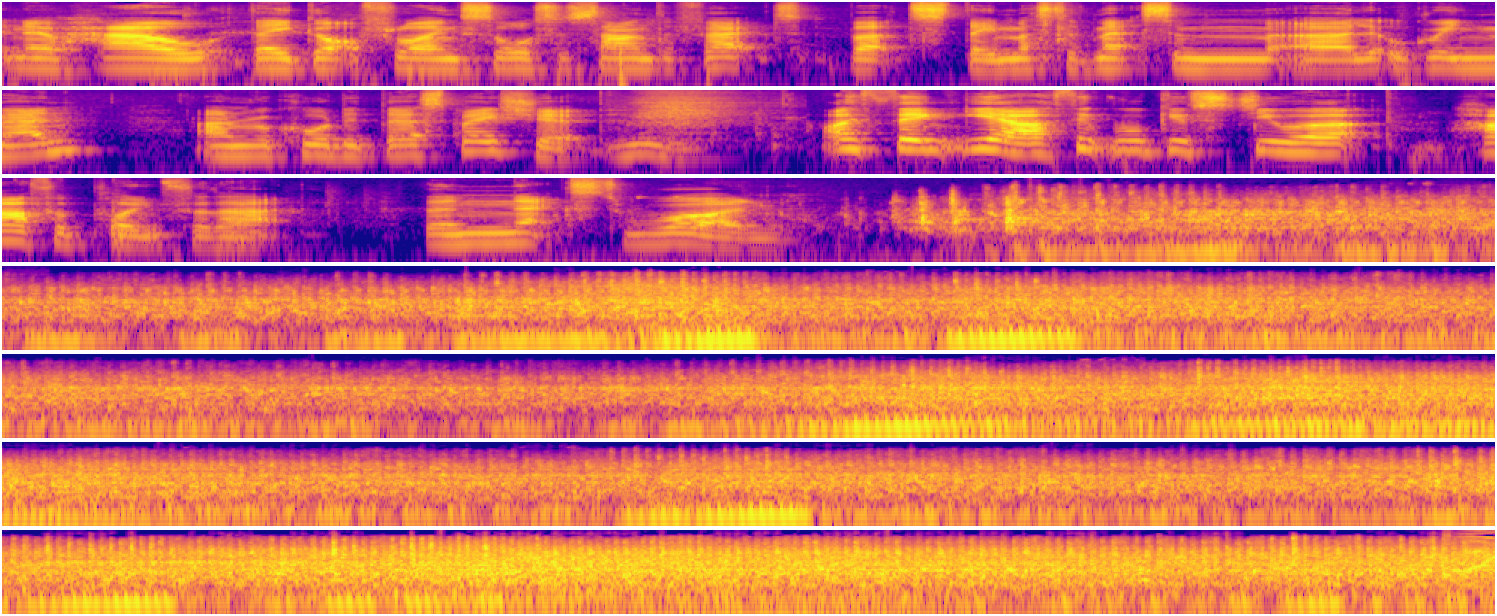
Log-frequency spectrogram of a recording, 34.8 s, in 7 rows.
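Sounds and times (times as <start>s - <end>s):
speech: 0.0s - 12.7s
old car engine running: 12.6s - 34.8s.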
